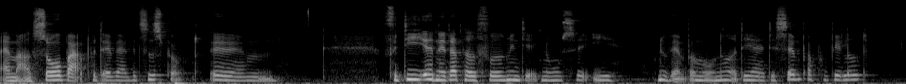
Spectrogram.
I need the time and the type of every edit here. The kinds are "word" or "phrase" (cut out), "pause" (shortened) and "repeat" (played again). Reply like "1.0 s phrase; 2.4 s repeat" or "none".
none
